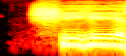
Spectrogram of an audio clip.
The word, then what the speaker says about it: Sheehy: Sheehy is his name. Sheehy, okay. Right? Isn't that how you say it? – Shout out to pronouns. – It's S-H-E-E-H-Y.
